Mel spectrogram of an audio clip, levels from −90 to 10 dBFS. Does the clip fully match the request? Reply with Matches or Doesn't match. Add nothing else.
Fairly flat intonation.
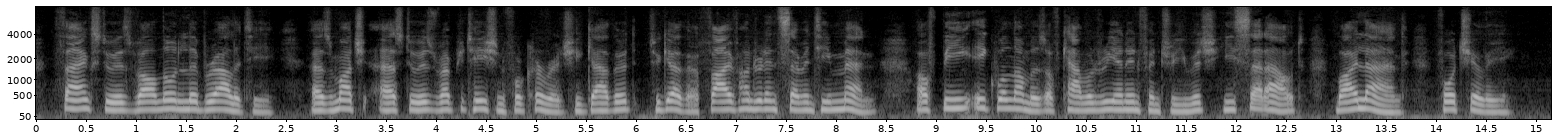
Doesn't match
